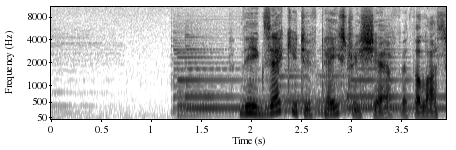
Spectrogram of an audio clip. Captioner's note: voiceover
